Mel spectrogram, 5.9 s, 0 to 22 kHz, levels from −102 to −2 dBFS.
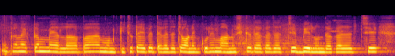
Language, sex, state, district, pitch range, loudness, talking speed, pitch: Bengali, female, Tripura, West Tripura, 225-240 Hz, -16 LUFS, 160 wpm, 230 Hz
